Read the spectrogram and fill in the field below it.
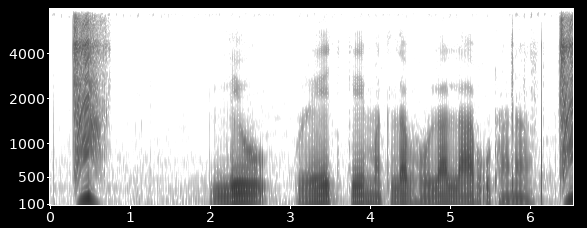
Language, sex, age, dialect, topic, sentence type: Bhojpuri, male, 41-45, Western, banking, statement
